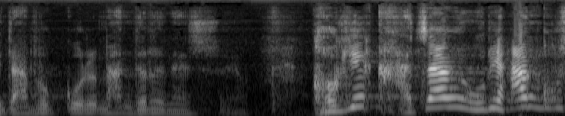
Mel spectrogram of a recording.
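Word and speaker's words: Nabucco: 이 나부코라는 말은 사람 이름이에요. 느부갓네살을 로마식 이름으로, 이태리 발음으로 하면 나부코예요.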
